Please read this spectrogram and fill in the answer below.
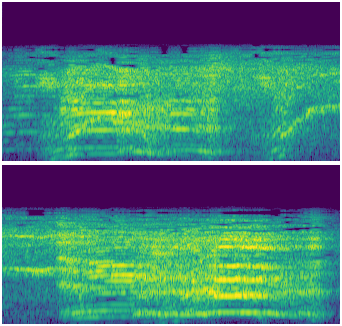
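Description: Cattle mooing loudly: three long moos, each arching in pitch, the last the longest and loudest.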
